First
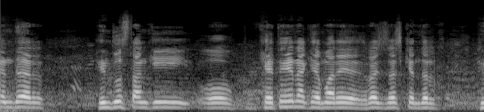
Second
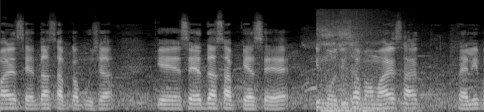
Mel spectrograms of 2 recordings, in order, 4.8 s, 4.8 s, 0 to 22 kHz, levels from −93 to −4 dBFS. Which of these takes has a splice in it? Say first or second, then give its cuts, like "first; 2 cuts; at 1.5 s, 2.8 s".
second; 1 cut; at 3.2 s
